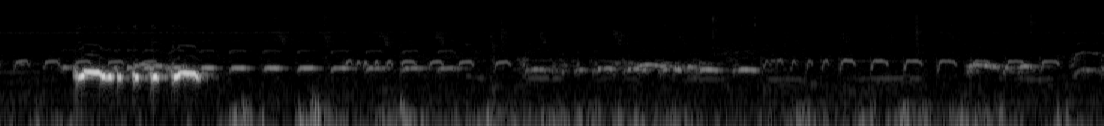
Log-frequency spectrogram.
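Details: Crossbred zebra dove (perkutut crossing) with a big voice, singing often: one loud low cooing phrase of about five quick pulses near the start, then softer rolling coos from other doves behind it.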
